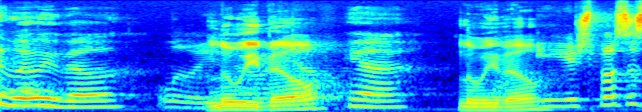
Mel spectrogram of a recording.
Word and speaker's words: Louisville: say it Cookville or Louisville or Oh, I say Louisville. Louisville. Yeah. Louisville. You're supposed to say it. I think Lindy told me one time you're supposed to say it like you have marbles in your mouth.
